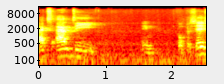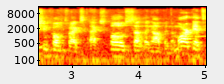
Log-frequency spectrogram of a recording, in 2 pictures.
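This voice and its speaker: With a Dutch accent, a man speaks at a moderate pace with fairly high pitch and lively intonation. Audible room echo and noticeable background noise surround him. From Netherlands. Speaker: professor. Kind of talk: lecture. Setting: stage with audience.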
